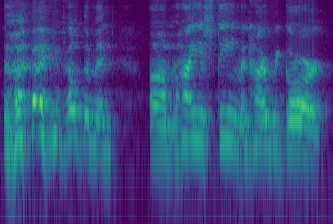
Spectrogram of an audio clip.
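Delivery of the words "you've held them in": slow, laughing at her own hiccups; laughing through hiccups. Real, not acted. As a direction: giggle through the words with hiccups. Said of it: "I'm hiccuping".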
